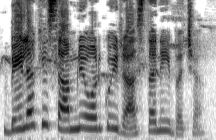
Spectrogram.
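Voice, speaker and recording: Female storyteller, scripted fairy-tale narration, dramatic, wide pitch swings, faint noise in the recording. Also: sing-song, a little fast.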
